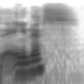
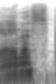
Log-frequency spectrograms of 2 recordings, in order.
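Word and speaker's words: Anas: They got one of the great freshmen in the country whose name is Anus. It's actually Anus, but you know. – How do you spell it? – It's A-N-A-S.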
